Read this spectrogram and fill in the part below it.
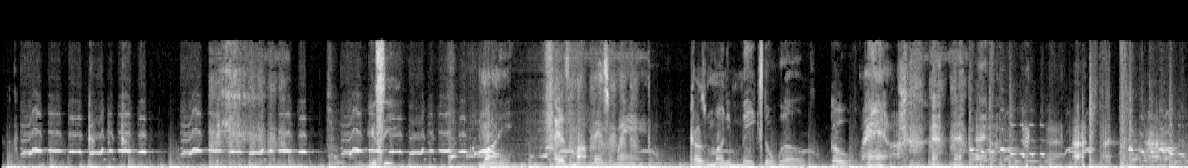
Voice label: Funny Voice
